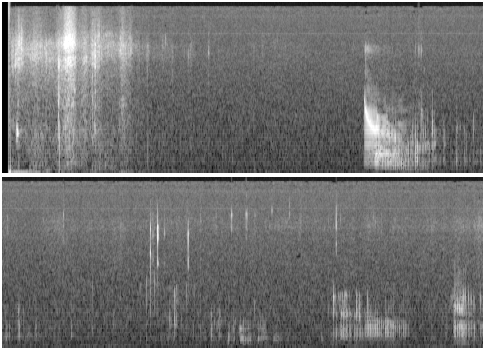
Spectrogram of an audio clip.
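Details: Morning stomach sounds: low gurgling, bubbling rumbles in bursts with quiet gaps between them; stomach and bowel rumbling.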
